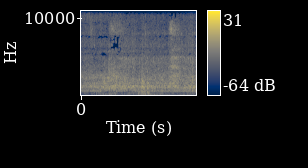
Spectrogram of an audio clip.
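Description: Steady rush of wind over the microphone of a camera riding on a road bike at speed, with a low rumble of road noise beneath it.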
